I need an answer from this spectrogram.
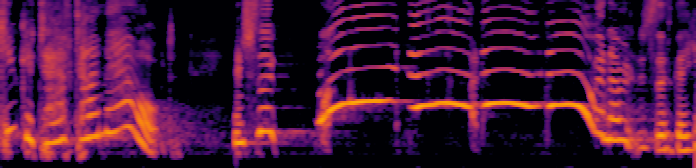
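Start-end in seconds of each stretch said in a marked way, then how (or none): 0.0-1.3 high, singsong mom voice; mock-cheery announcement. Mother telling daughter of timeout, high and singsong. 2.3-4.6 very high imitated child wail; mock little-girl cry of protest. Girl learning of her timeout, high imitated wail.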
